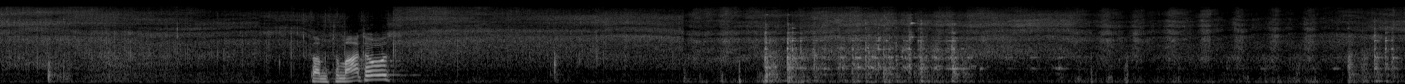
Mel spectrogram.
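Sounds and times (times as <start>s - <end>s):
food sizzling in a frying pan: 0.0s - 14.0s
pan scraping and knocking: 7.6s - 10.8s, 13.3s - 14.0s.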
